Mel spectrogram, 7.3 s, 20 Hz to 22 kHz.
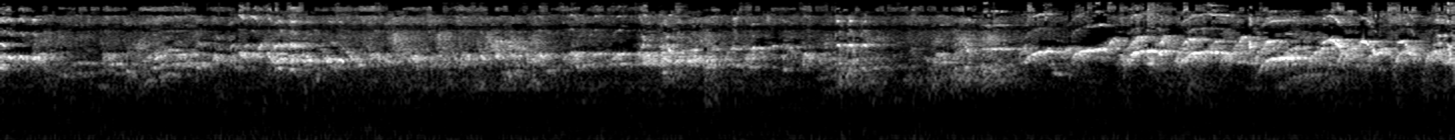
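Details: Imported canary singing, recorded 18 May 2025: a continuous run of rapid high chirps and rolling trills, rising and falling in pitch, steady throughout with a brighter, louder stretch near the end.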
